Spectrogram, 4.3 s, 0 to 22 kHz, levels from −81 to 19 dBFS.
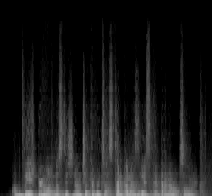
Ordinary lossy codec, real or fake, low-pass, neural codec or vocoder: none; fake; 19.8 kHz; codec, 44.1 kHz, 0.9 kbps, DAC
